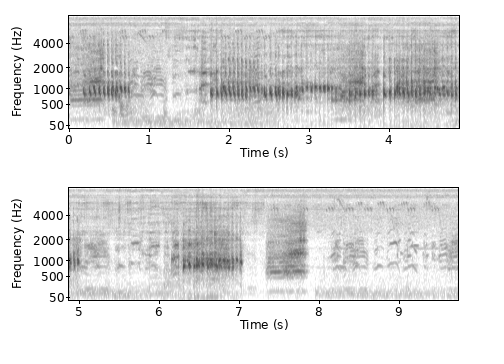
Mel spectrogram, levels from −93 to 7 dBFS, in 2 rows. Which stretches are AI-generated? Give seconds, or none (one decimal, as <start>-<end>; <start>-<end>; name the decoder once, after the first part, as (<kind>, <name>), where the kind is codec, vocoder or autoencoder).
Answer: 1.2-1.9 (codec, SNAC); 2.6-7.3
